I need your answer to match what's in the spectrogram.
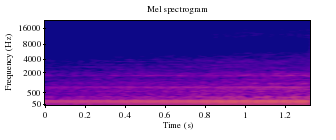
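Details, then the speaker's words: Massey Ferguson GC1710 tractor after repairing a broken wire at the temperature sensor on top of the water pump, revved to about 2000 rpm: steady, even diesel drone, no knocks or misses; temperature gauge now rising as it should. "As I suspected, that was the problem. I had the tractor revved up to about 2,000 RPMs right now, and the temperature gauge is starting to rise as it should."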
